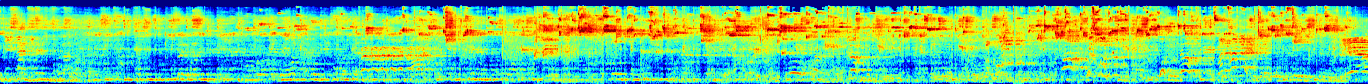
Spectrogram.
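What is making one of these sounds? Sneakers squeak on a wooden floor in a large echoing hall.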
